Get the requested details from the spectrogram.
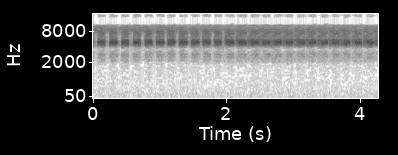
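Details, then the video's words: Provence summer cicadas, southern France: a piercing, buzzy song throbbing in fast, even pulses near three per second, later blurring into a smoother drone, with no other sounds. "Canto Cigarra 🦗 [ Escuchar les cigarras en verano 10 H]"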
